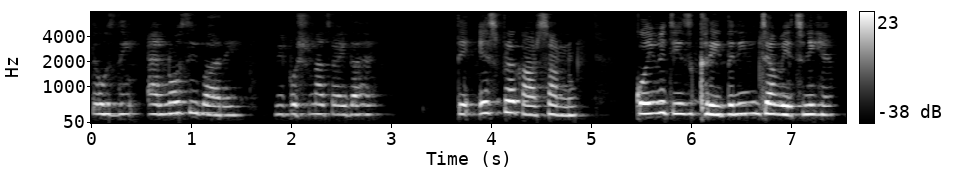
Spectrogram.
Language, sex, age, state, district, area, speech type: Punjabi, female, 18-30, Punjab, Tarn Taran, rural, spontaneous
